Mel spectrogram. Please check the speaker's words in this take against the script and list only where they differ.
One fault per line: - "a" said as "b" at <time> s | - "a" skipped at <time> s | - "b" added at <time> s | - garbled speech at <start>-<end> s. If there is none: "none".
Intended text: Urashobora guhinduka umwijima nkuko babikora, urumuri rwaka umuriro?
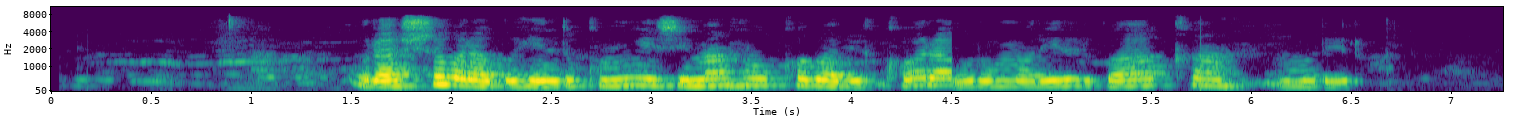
none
